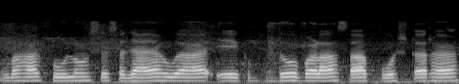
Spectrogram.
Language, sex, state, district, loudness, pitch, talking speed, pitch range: Hindi, male, Jharkhand, Garhwa, -16 LUFS, 165 Hz, 155 wpm, 160-170 Hz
